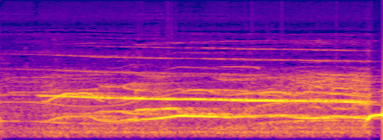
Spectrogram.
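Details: Gray wolves at the Wolf Conservation Center, South Salem, New York, in a group chorus of wavering, interweaving howls at several pitches, one voice bending and sliding before breaking upward at the end.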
